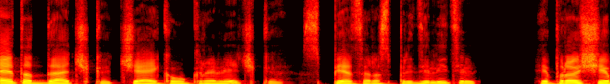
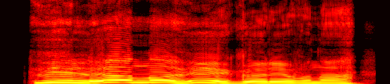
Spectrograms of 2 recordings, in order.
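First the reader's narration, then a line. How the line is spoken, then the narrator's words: Shrieking. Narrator (Russian): взвизгнул Обломкин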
